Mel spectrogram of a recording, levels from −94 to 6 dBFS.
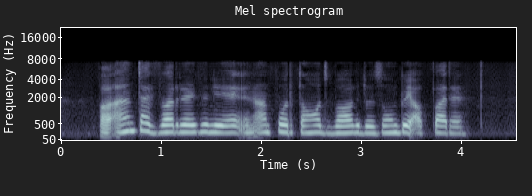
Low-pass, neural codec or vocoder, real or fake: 7.2 kHz; codec, 16 kHz, 1 kbps, FunCodec, trained on Chinese and English, 50 frames a second; fake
